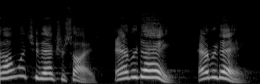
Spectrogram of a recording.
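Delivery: mildly imitating the doctor's orders, quick; insistent cardiologist. Retelling his cardiologist's orders, lightly voiced insistent doctor. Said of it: "He said".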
